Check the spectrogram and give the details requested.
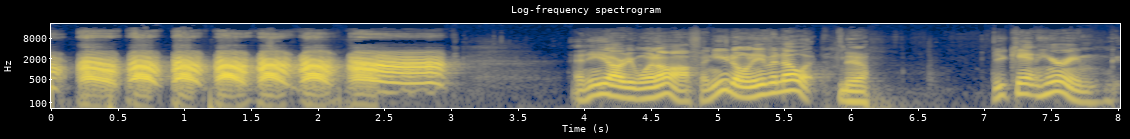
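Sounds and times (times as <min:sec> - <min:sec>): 
speech: 0:00.0 - 0:00.2, 0:03.9 - 0:06.2, 0:07.1 - 0:08.0
crow calls blown on a handheld call by a turkey hunter: 0:00.0 - 0:03.2.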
